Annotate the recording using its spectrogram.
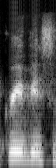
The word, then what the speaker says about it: Grevioux: And yeah, and I'll point out to the audience that Grevioux is with an X, not an S at the end. – Well, yeah. Spelled with an X sounds like an S. – Yes. – Yeah, so that... the way I put it, it rhymes with previous.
